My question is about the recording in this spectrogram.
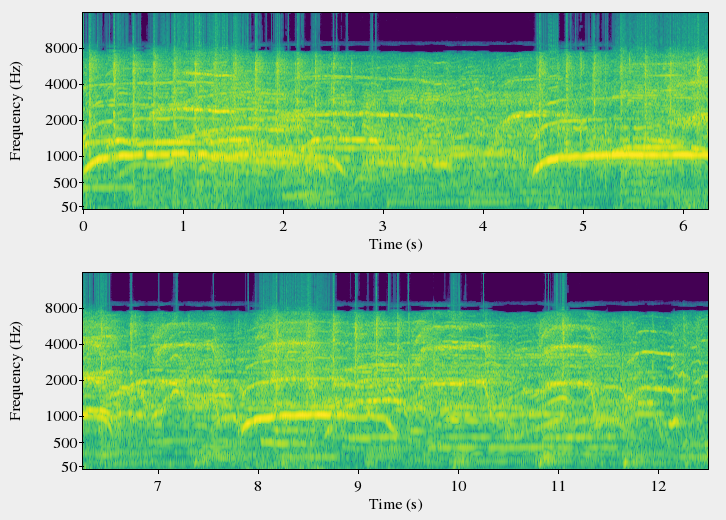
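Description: Live acoustic-guitar band with a singer on a microphone, as long, high voices whoop and cheer over the music again and again.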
